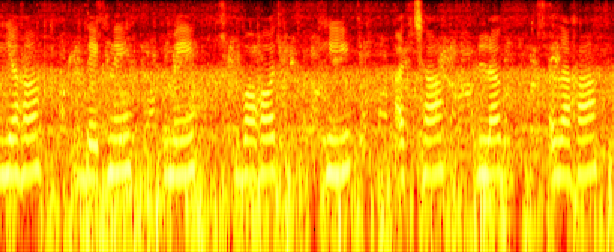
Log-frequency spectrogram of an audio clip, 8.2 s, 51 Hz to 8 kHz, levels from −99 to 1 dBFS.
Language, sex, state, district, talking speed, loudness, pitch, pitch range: Hindi, female, Madhya Pradesh, Dhar, 60 wpm, -15 LUFS, 240 Hz, 230-245 Hz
